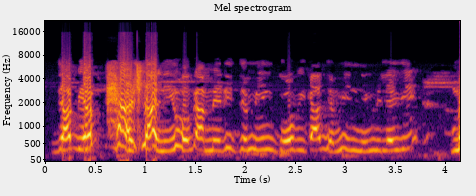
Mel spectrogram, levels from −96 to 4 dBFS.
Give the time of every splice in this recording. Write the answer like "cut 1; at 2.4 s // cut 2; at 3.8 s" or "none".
none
